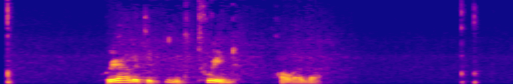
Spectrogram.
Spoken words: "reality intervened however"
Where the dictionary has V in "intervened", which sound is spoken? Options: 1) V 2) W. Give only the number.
2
